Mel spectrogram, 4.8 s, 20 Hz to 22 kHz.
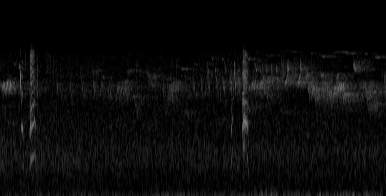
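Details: Northern goshawk at the nest, Tartu, Estonia, 6 May 2025: two short harsh calls about two and a half seconds apart, with background songbird twittering.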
